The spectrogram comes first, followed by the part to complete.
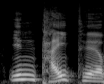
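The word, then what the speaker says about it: indict: 그래서 막 시작된 초기에 막 시작된 초기에 막 시작된 초기에 자인트 인다이트의 발음이 기소하다 고발하다 자 경찰관 아저씨 안에 저기 안에 도박꾼들이 다 있어요 하면서 고발하는 거야 다 있다.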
